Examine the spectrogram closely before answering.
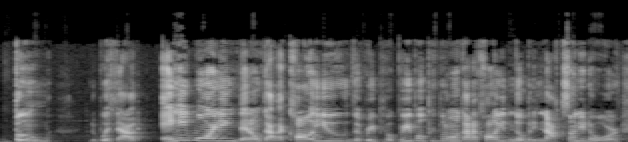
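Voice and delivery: normal talking voice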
